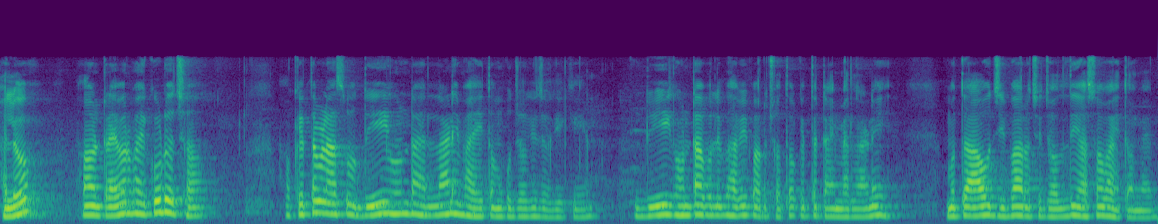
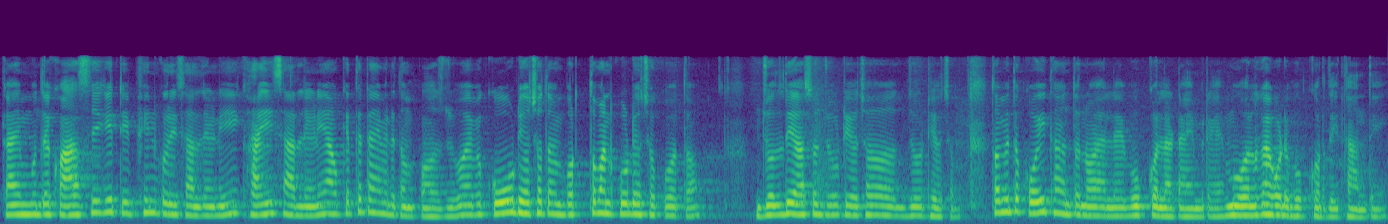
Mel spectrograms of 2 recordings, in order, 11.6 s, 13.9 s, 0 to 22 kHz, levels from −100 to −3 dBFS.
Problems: background sounds at intervals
